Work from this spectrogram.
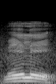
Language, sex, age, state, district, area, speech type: Tamil, male, 30-45, Tamil Nadu, Cuddalore, rural, read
